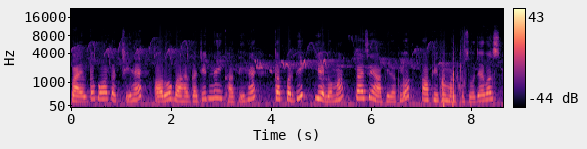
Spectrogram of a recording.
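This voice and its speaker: A woman's voice: medium pitch, lively intonation, unhurried, warm tone, slight background noise. A woman voicing a dutiful young male crow in a cartoon, earnest and mild-mannered.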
